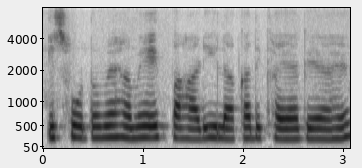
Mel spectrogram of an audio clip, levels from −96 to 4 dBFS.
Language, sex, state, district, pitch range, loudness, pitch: Hindi, female, Himachal Pradesh, Shimla, 220-240 Hz, -13 LUFS, 235 Hz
